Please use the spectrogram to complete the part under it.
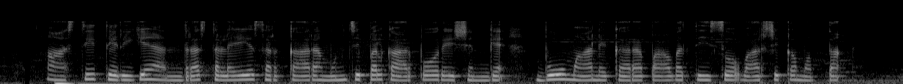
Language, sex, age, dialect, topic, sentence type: Kannada, female, 18-24, Dharwad Kannada, banking, statement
